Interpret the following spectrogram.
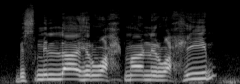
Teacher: بسم اللہ میں اللہ کے لام کو باریک پڑھیں گے، کیوں؟ اس لیے اس سے پہلے زیر ہے۔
